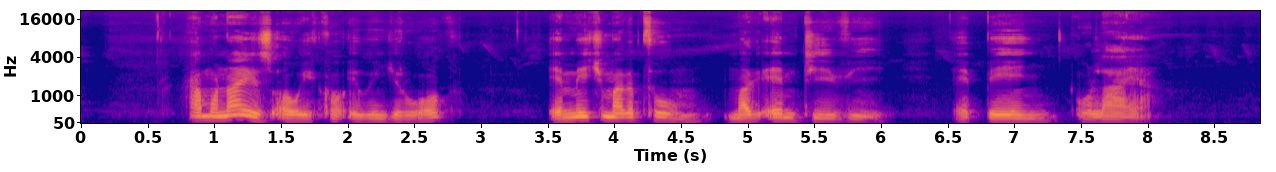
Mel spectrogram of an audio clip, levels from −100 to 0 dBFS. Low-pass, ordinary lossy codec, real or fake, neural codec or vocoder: none; none; real; none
